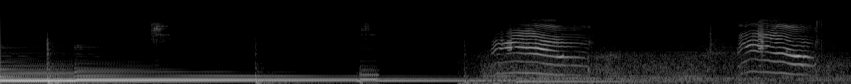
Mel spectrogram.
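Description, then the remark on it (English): A good-sized cat named Picasso, with white, brown and black markings, lets out two drawn-out, wavering meows, sounding agitated, after a low steady hum and a few sharp clicks. “Picasso is a good-sized cat that looks like he's been splashed with white, brown, and black paint.”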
